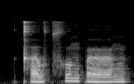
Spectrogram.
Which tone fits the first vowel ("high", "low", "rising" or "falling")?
rising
